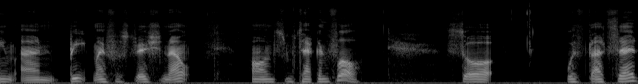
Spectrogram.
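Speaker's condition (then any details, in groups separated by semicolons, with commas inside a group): Cerebral palsy; tight muscles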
